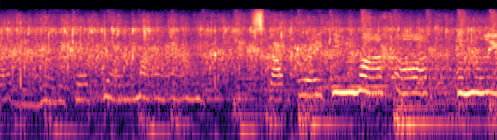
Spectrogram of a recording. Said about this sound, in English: adorable, cute Chester audience, give yourselves a big hand and a big hand also for Joseph Church and Bruce Vilanch.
